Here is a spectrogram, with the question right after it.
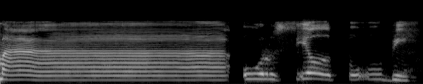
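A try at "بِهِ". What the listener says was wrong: Tuhnya keseret sedikit ya.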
